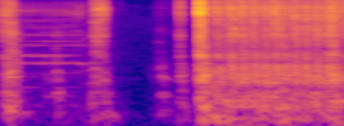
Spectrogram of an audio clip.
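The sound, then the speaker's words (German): A few brief mechanical noises, a short pause, then an embroidery sewing machine, started to stitch the Deutschlandfunk Nova logo, runs loud with a fast, steady chattering rhythm; its needle breaks because the presser foot was not mounted properly. “Äh, und das ist eigentlich die Nähmaschine, die halt dann was untergeschoben kriegt, was sich dann immer wieder ein bisschen bewegt.”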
